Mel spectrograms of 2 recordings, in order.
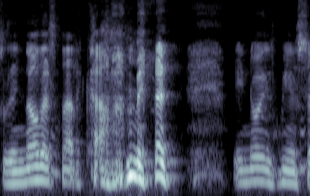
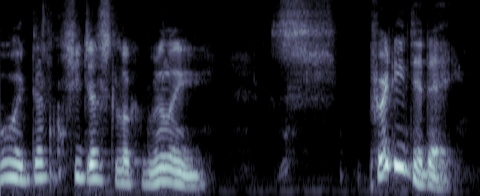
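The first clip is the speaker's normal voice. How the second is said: snide, sarcastic, swooping sing-song fake praise; 2 semitones higher than usual. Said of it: "Or else you could say something like".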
